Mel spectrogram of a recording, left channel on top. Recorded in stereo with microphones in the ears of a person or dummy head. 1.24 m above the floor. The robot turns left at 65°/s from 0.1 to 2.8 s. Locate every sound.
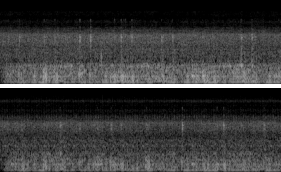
Only background noise.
